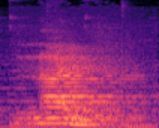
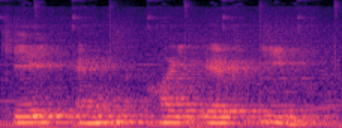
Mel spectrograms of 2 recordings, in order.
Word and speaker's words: knife: K is silent.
